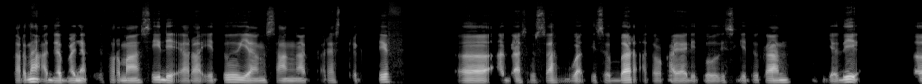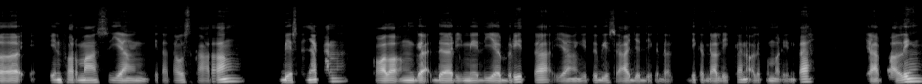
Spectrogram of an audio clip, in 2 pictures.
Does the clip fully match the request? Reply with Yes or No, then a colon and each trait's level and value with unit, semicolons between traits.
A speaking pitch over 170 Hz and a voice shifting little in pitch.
No: very low, 90 Hz; narrow, 2.2 semitones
